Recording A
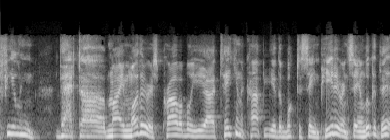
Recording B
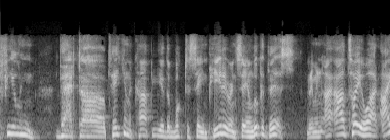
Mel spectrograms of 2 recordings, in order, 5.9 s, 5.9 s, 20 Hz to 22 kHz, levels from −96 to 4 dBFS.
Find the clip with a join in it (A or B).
B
